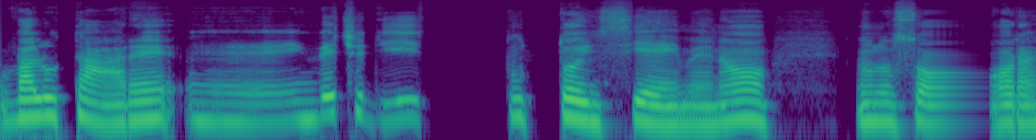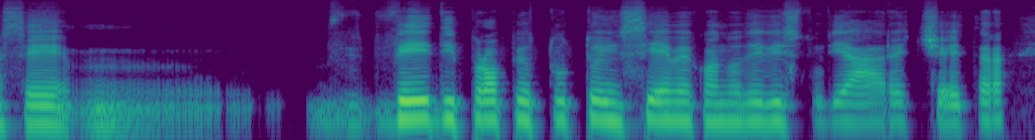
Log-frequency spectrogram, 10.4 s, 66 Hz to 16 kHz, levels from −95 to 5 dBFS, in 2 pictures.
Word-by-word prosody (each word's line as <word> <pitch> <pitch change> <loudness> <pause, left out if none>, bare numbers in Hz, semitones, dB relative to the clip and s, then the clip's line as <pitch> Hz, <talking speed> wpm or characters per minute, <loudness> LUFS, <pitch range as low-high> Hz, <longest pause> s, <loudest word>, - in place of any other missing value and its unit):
valutare, 160 -2 +3
ehm, 140 -1 -8
invece 185 +6 0
di 155 +1 -6 0.4
tutto 170 0 0
insieme, 125 -3 +1
no, 145 +1 +1 0.4
non 140 - -1
lo 140 - -1
so 130 -1 -2
ora 135 0 +2
se, 130 0 0
mhmm, - - -12 0.5
v - - -15
vedi 155 0 +7
proprio 155 -1 +2
tutto 155 +1 -3
insieme 150 0 +2
quando 140 0 -3
devi 140 +1 -1
studiare 140 +1 -4
eccetera, 130 -1 -3
145 Hz, 125 wpm, -30 LUFS, 135-155 Hz, 0.5 s, vedi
